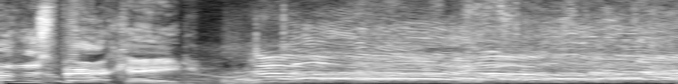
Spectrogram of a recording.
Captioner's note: shouting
